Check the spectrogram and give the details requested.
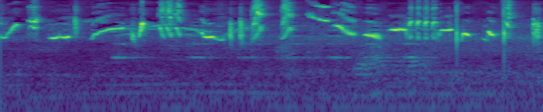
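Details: Mangrove blue flycatcher song of clear, arching whistles and short upward slurs, separated by bursts of fast high ticking notes.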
